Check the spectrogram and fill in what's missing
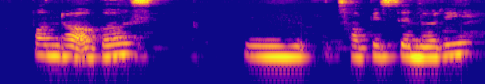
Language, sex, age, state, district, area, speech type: Nepali, male, 45-60, West Bengal, Kalimpong, rural, spontaneous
